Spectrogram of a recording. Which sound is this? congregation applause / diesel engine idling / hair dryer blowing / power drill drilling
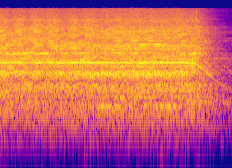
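hair dryer blowing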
